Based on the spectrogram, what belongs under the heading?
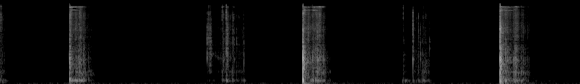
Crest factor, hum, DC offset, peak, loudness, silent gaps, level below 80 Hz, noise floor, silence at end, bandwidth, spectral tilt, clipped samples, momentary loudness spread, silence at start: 34 dB; none; under 0.1%; -4 dBFS; -31 LUFS; none; -60 dBFS; -74 dBFS; 0.55 s; 17.5 kHz; -2 dB/octave; under 0.1%; 21 LU; 0 s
